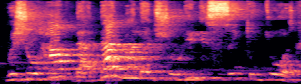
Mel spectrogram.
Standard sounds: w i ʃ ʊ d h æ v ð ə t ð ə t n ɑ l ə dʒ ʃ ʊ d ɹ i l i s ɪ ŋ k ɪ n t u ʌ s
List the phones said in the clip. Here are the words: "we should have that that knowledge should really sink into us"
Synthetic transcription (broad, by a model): w i ʃ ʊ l h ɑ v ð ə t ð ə t n ɑ l ə dʒ ʃ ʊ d ɹ i l i s ɪ ŋ k ɪ n t u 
